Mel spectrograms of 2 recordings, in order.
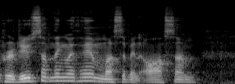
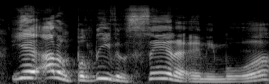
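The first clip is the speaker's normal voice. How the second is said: put-on thick, heavy Brooklyn accent, pitched up; 7 semitones higher, 4 dB louder than usual. Retelling a kid's line, in Ignatius's thick Brooklyn accent. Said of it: "has like the thickest Brooklyn accent".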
